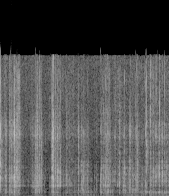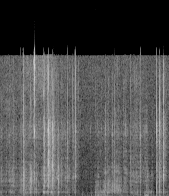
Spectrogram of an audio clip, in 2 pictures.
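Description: An empty, hollow, clear Bonaqua PET plastic water bottle is held in the hands and tapped and scratched with long fingernails. The result is a steady run of quick, crinkly plastic taps and bright scratches with a hollow, mid-pitched ring that dies away almost at once.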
